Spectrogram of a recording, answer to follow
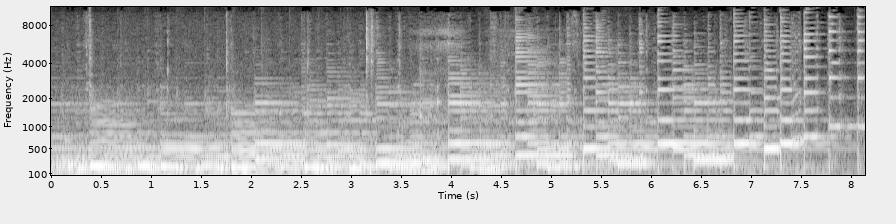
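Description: Instrumental music on plucked acoustic guitar, with quicker runs of higher notes in the second half.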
